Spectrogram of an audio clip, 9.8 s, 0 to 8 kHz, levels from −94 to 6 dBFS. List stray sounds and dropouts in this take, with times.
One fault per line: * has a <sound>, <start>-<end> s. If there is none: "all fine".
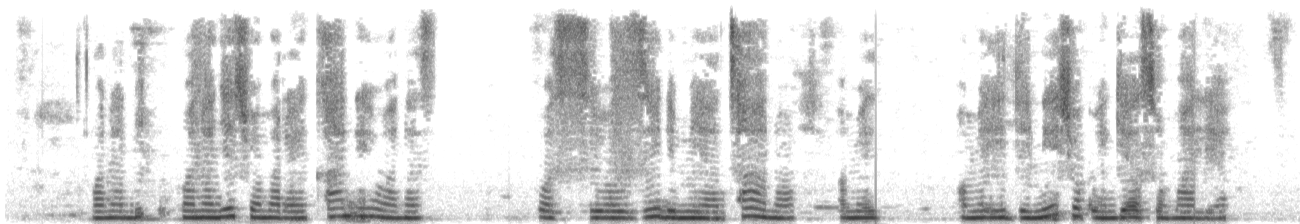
all fine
